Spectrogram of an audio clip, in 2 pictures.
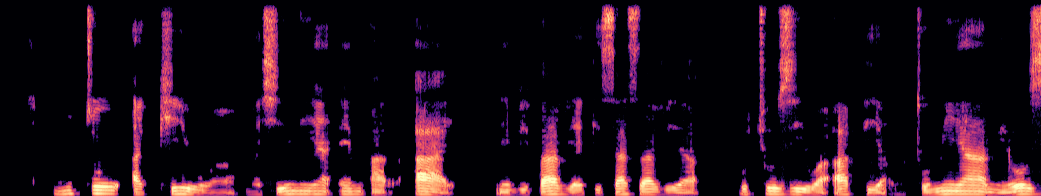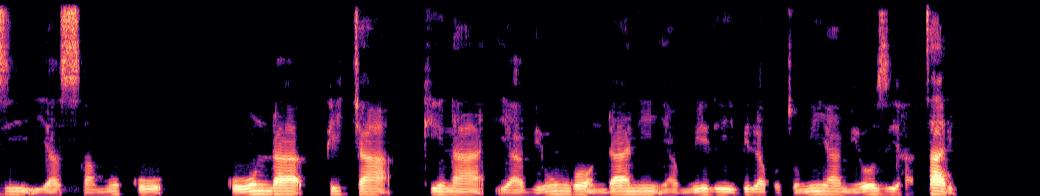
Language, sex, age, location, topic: Swahili, male, 36-49, Wajir, health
